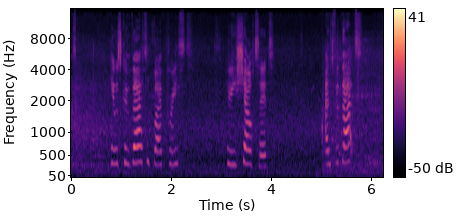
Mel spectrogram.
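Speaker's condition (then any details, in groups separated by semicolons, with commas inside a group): No condition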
